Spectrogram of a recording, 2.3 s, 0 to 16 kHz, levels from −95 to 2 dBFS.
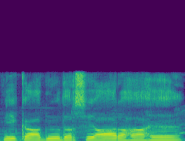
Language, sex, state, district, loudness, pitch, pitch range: Hindi, male, Jharkhand, Deoghar, -11 LUFS, 165 Hz, 165-170 Hz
